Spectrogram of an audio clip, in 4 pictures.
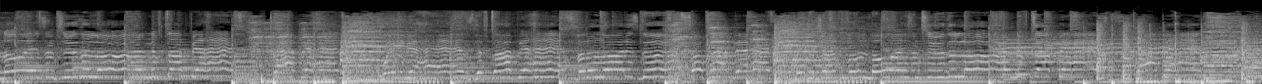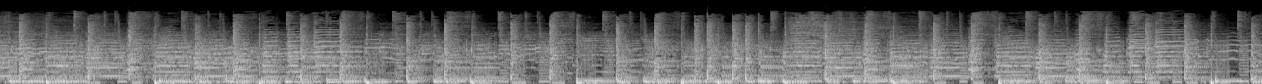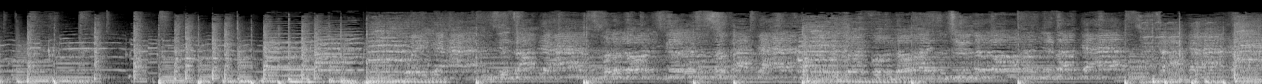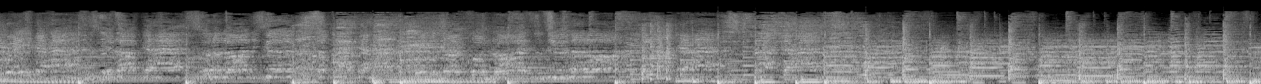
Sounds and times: Independent music: 0.0s - 50.4s.

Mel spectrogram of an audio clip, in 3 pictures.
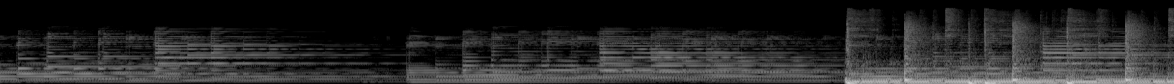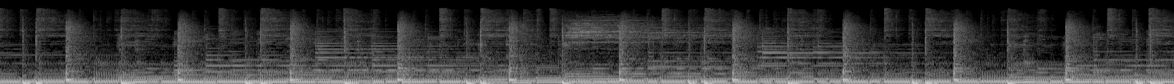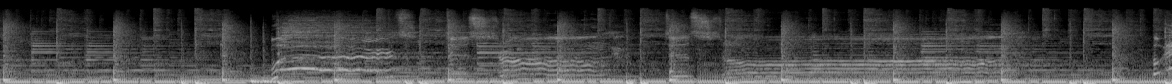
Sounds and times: Music: 0.0s - 35.2s.

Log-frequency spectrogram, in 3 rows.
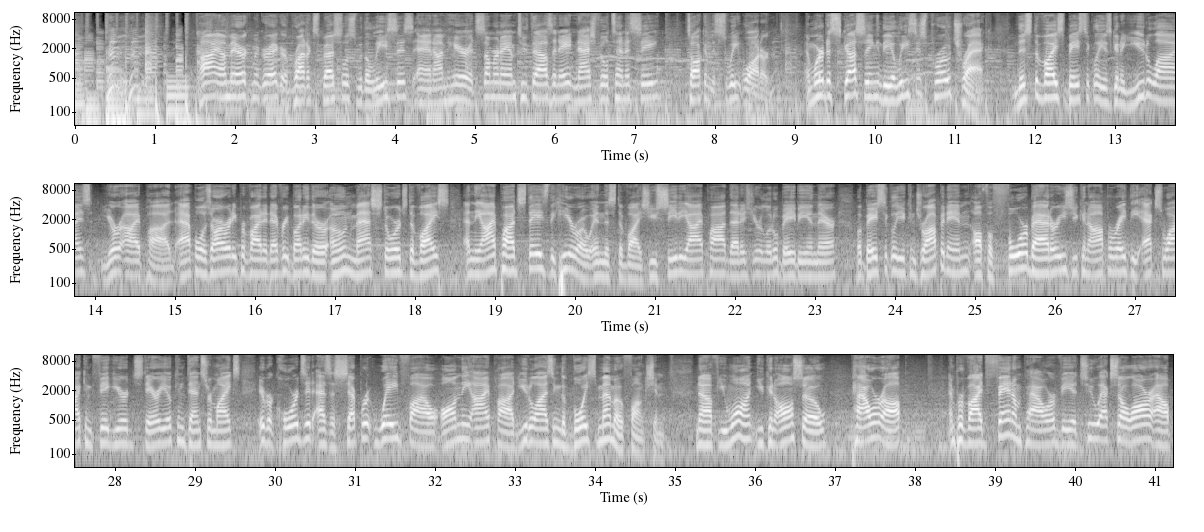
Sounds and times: Speech: 1.6s - 41.2s.

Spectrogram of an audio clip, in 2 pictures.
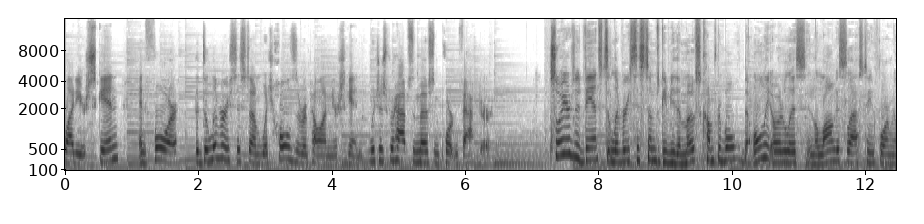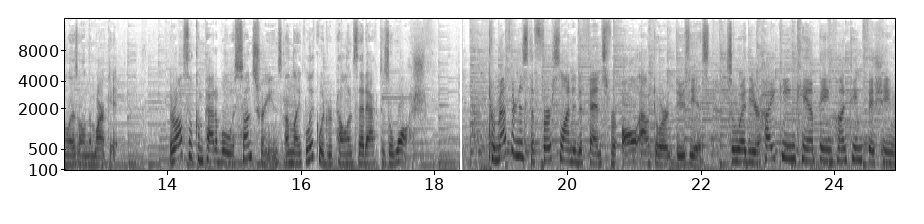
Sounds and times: Speech: 0.0s - 6.4s, 7.3s - 13.3s, 14.0s - 17.9s, 18.8s - 24.9s
Music: 0.0s - 24.9s.

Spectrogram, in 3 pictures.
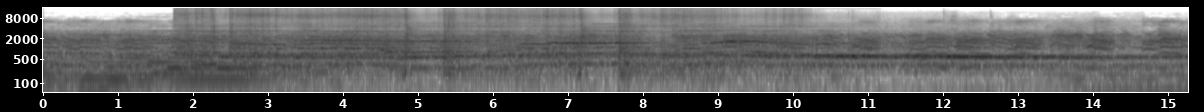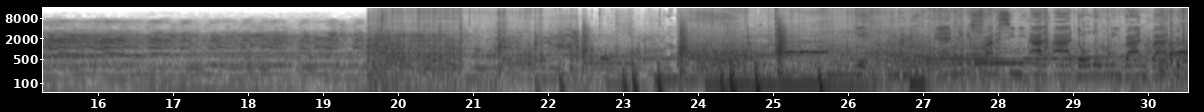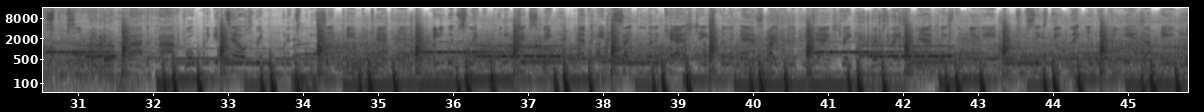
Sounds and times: Skateboard: 1.8s - 11.2s, 19.6s - 45.8s.

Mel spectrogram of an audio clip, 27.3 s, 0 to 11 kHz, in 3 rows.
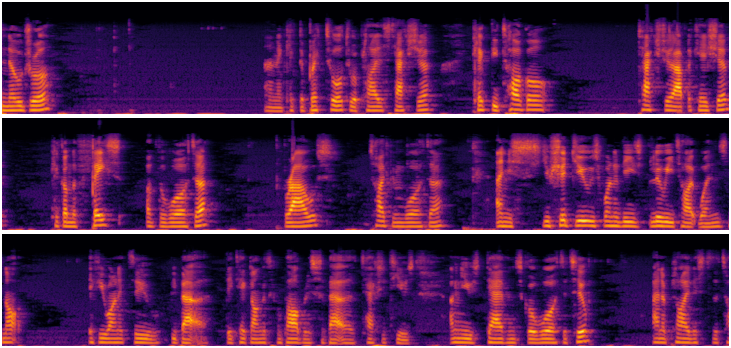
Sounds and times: Speech: 0.0s - 0.8s, 3.3s - 6.9s, 8.0s - 11.8s, 12.6s - 18.5s, 19.3s - 25.6s, 26.3s - 27.2s.

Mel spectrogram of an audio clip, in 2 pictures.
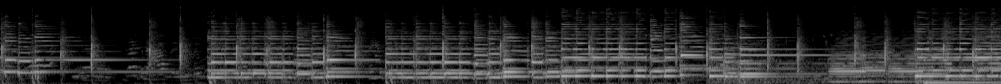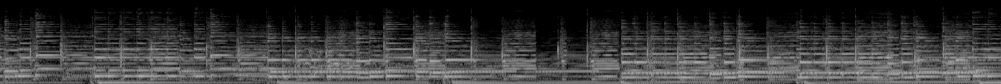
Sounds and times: Mandolin: 0.0s - 20.0s.

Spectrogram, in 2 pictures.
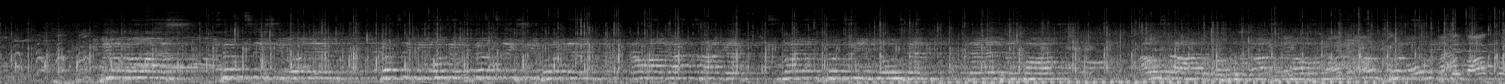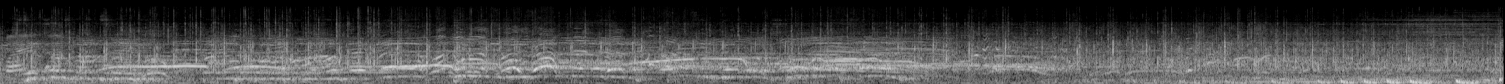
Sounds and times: Outside, urban or manmade: 0.0s - 30.1s
Speech: 1.0s - 24.1s
Music: 26.4s - 30.1s.

